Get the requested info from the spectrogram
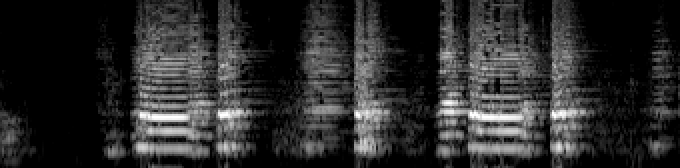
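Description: Blues harmonica playing a short repeating riff of draw notes on holes one and two. The notes begin under a second in and come in two similar phrases.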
